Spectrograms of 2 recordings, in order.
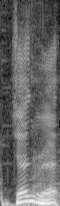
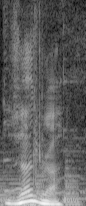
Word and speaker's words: genre: Okay, or so you see here the pronunciation, it's not genre, it's genre.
